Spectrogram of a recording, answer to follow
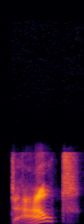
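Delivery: "doubt" said alone, rising; questioning rise. Shown as a demonstration. Teacher echoing the word with a rising tune. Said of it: "to express doubt".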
